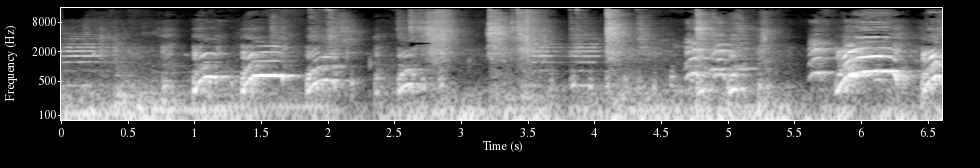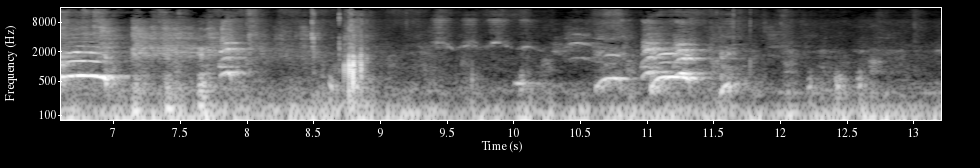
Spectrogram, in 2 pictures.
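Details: Eleven-month-old female German Shepherd whining indoors in clustered, tonal, bending yelps that come in bouts every few seconds, over a steady low hum and some background noise.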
